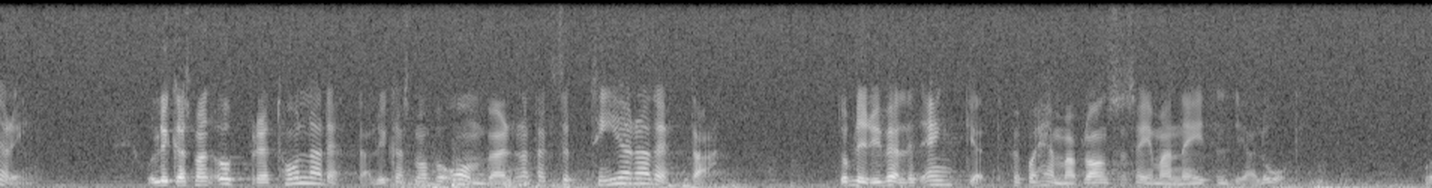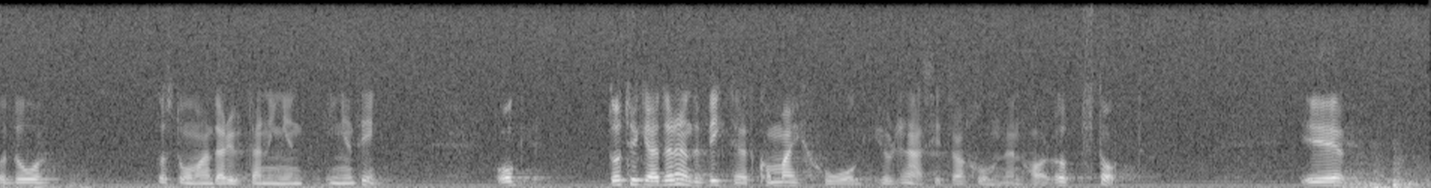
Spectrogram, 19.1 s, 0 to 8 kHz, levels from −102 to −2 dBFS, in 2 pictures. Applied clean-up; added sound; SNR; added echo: none; Thunder / Rain; 11 dB; none.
